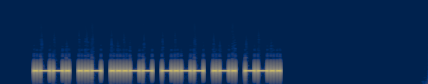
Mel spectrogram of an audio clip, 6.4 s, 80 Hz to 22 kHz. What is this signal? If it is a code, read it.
Morse code, heard as a keyed tone, about 25 wpm, 700 Hz. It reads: PU3YRZ
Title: DXCC-100 Call Signs - 6 Characters - Repeated 3x - 25wpm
